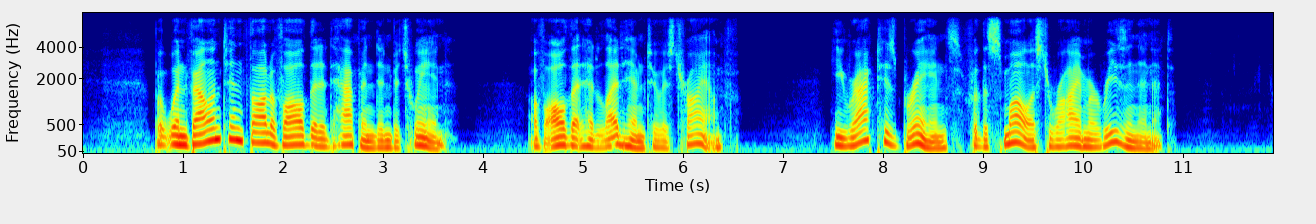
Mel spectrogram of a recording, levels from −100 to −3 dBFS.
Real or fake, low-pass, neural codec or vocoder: fake; 7.2 kHz; vocoder, 22.05 kHz, 80 mel bands, WaveNeXt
